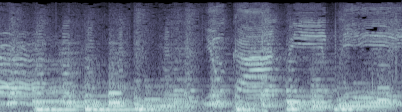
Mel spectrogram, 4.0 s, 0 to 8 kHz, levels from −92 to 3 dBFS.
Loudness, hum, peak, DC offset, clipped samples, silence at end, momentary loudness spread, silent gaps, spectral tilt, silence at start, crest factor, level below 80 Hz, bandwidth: -16 LUFS; none; -2 dBFS; under 0.1%; under 0.1%; 0 s; 5 LU; none; -6.5 dB/octave; 0 s; 12 dB; -22 dBFS; 7.6 kHz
